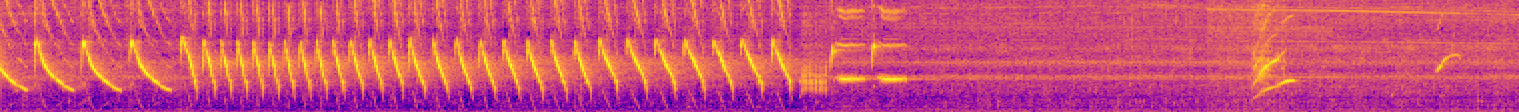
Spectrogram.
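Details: Canary singing to prompt other canaries to sing: a long run of repeated descending sweeps speeding into a fast trill, then a few clear whistled notes and a faint rising call.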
